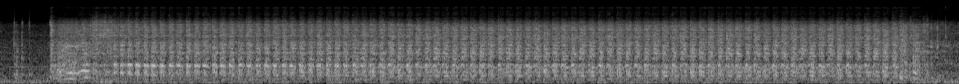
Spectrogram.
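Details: Mercedes S500 (2000-2006 S-class) that won't start or starts then dies: starter grinds at an even churn for seconds but never catches; fuel pressure low, both fuel pumps failed.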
